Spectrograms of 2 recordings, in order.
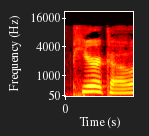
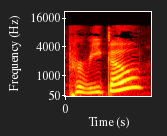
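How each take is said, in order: First: The stress is on the first syllable. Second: The stress is on a later syllable. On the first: The speaker calls it right. "the same stress in the first syllable as Unico" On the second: The speaker calls it wrong. "they think it's Pirico, but it's not"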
